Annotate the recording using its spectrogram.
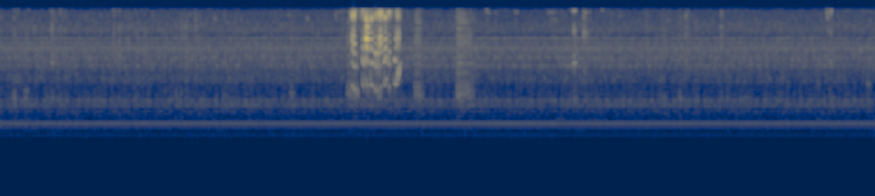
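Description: A short clatter of kitchen handling about two and a half seconds in, with a smaller tick just after, as a pretzel is dipped in melted chocolate and set on a sheet pan. A faint steady hum runs underneath.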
